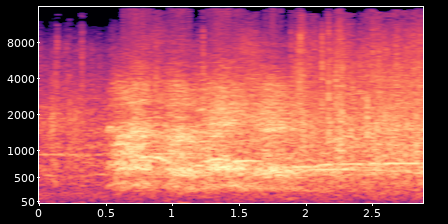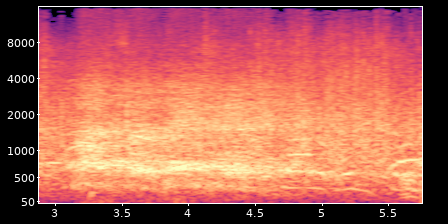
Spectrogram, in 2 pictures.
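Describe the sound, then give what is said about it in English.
A large crowd in Washington shouts and roars together, shouting "constipation", a dense wall of voices that swells louder midway and keeps up a steady, excited din with no single voice standing out. “When that crowd got into it so much, people are in and they started shouting constipation.”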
